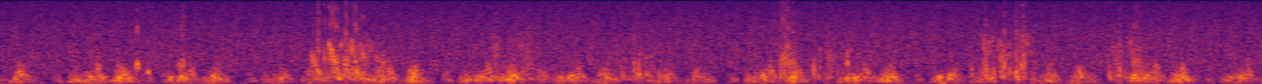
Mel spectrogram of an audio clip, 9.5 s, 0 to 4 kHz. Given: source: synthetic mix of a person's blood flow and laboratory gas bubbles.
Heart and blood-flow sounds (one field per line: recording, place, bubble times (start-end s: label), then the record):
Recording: Doppler ultrasound of blood flow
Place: precordium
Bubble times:
0.73-0.80 s: bubbles
0.90-1.16 s: bubbles
1.31-1.42 s: bubbles
2.30-2.90 s: bubbles
3.64-4.13 s: bubbles
4.53-5.03 s: bubbles
5.82-6.00 s: bubbles
6.06-6.47 s: bubbles
7.26-7.79 s: bubbles
8.28-8.65 s: bubbles
From the record:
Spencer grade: 3 (all of the cardiac periods contain showers or single bubble signals, but not dominating or overriding the cardiac motion signals)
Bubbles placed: anywhere in the cardiac cycle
